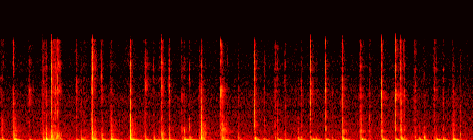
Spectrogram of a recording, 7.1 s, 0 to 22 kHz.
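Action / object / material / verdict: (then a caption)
tap / plastic laptop keyboard keys / plastic / none. Long nails and fingertips type rapidly on the black plastic keys of a dark laptop keyboard, making a quick, uneven run of sharp clicks over 7 seconds. Each tap has a soft low thump with a bright, dry click on top that stops almost at once.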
